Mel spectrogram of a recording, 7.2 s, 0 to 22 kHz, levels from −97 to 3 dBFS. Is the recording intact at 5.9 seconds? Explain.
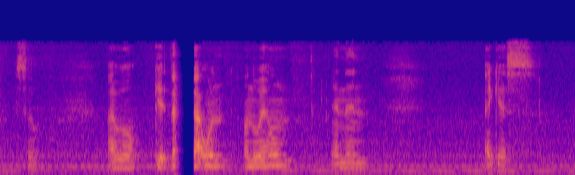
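Yes, the audio at 5.9 seconds is intact, passing through the WebRTC call path with no fault at that moment.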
